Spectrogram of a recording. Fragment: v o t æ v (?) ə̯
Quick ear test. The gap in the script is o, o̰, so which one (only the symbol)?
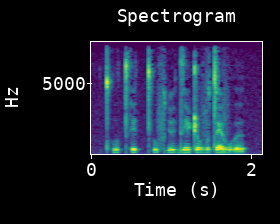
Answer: o̰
